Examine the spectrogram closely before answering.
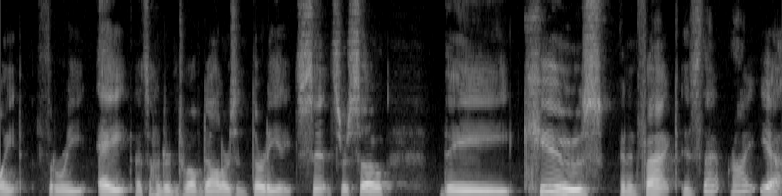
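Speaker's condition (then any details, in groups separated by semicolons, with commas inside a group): No condition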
